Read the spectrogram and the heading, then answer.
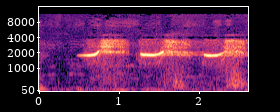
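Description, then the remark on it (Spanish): A person whistles three times in a steady rhythm, imitating the song a male huevimorado (güey mora) bird makes at night: each phrase is a short rising note that slides into a sustained, bright tone. “Ese es como el canto, como el... el... canto que hace por la noche.”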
